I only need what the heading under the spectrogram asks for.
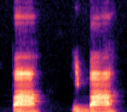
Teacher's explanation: o hunsriqueano não separa [pa] e [ba] como dois fonemas diferentes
